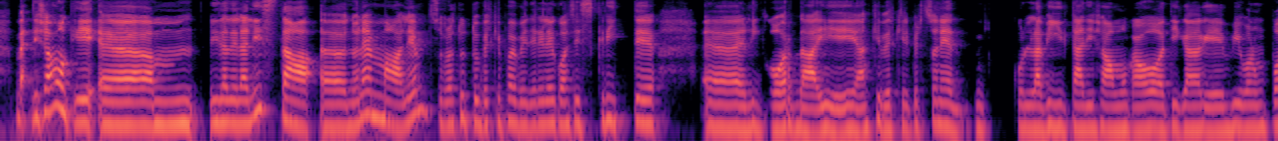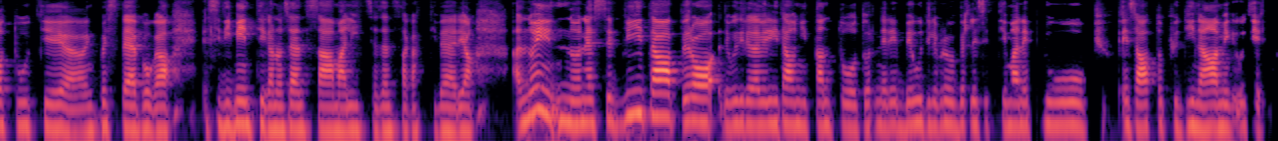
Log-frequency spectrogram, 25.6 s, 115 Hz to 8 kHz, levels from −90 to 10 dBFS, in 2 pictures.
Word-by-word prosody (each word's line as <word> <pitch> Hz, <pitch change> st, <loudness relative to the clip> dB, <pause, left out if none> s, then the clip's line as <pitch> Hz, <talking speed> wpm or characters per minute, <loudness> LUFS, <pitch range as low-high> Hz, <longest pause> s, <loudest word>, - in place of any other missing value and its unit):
Beh, -, -, +3 dB
diciamo 270 Hz, +7 st, +5 dB
che, 200 Hz, 0 st, +5 dB
ehm, 185 Hz, +1 st, +5 dB
l'idea 200 Hz, +1 st, 0 dB
della 195 Hz, 0 st, +2 dB
lista, 205 Hz, -, +5 dB
ehm, 175 Hz, 0 st, +1 dB
non 185 Hz, +5 st, -1 dB
è 255 Hz, -, +6 dB
male, 225 Hz, +4 st, +1 dB
soprattutto 200 Hz, -3 st, -6 dB
perché 185 Hz, +2 st, -5 dB
poi 200 Hz, +1 st, -3 dB
vedere 180 Hz, 0 st, -5 dB
le 190 Hz, +1 st, -1 dB
cose 190 Hz, 0 st, -3 dB
scritte, 200 Hz, +1 st, -2 dB, 0.4 s
ehm, 170 Hz, -2 st, 0 dB
ricorda, 165 Hz, -1 st, +1 dB
ehm, 160 Hz, 0 st, 0 dB
anche 165 Hz, +6 st, -3 dB
perché 165 Hz, +1 st, -6 dB
le 165 Hz, -, -8 dB
persone, 170 Hz, -2 st, -3 dB
mhmm, 170 Hz, -, -9 dB, 0.3 s
con 170 Hz, -1 st, -8 dB
la 165 Hz, 0 st, +2 dB
vita 170 Hz, -1 st, -1 dB
diciamo 165 Hz, 0 st, -1 dB
caotica 165 Hz, 0 st, 0 dB
che 160 Hz, -1 st, -1 dB
vivono 170 Hz, 0 st, -4 dB
un 175 Hz, 0 st, -7 dB
po' 185 Hz, +1 st, -4 dB
tutti, 180 Hz, -1 st, -5 dB
ehm, 150 Hz, -2 st, -1 dB
in 160 Hz, +1 st, -7 dB
quest'epoca, 170 Hz, -2 st, 0 dB, 0.3 s
ehm, 175 Hz, -, -13 dB
si 175 Hz, +3 st, -5 dB
dimenticano 180 Hz, -2 st, +1 dB
senza 165 Hz, -1 st, 0 dB
malizia, 160 Hz, 0 st, -3 dB
senza 165 Hz, 0 st, -6 dB
cattiveria. 160 Hz, 0 st, -4 dB, 0.4 s
A -, -, +1 dB
noi 260 Hz, +3 st, +4 dB
non 195 Hz, -1 st, -1 dB
è 200 Hz, -, +2 dB
servita, 240 Hz, +5 st, +4 dB
però 205 Hz, -1 st, +3 dB
devo 180 Hz, +1 st, -9 dB
dire 195 Hz, 0 st, -4 dB
la 185 Hz, -, +1 dB
verità 190 Hz, +1 st, -1 dB
ogni 185 Hz, -1 st, -5 dB
tanto 180 Hz, -1 st, -6 dB
tornerebbe 180 Hz, +1 st, -8 dB
utile 185 Hz, -1 st, -5 dB
proprio 185 Hz, 0 st, -6 dB
per 185 Hz, +1 st, -8 dB
le 190 Hz, -, -5 dB
settimane 180 Hz, 0 st, -4 dB
più 185 Hz, -2 st, -5 dB
più -, -, -13 dB
esatto, 175 Hz, -1 st, -1 dB
più 180 Hz, +1 st, -12 dB
dinamiche, 175 Hz, -1 st, +2 dB
così. 175 Hz, -2 st, -4 dB
180 Hz, 165 wpm, -23 LUFS, 165-190 Hz, 0.4 s, è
